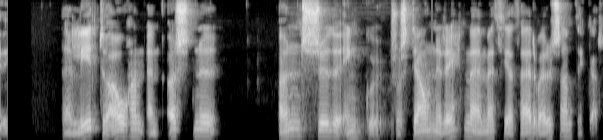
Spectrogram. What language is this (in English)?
Icelandic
